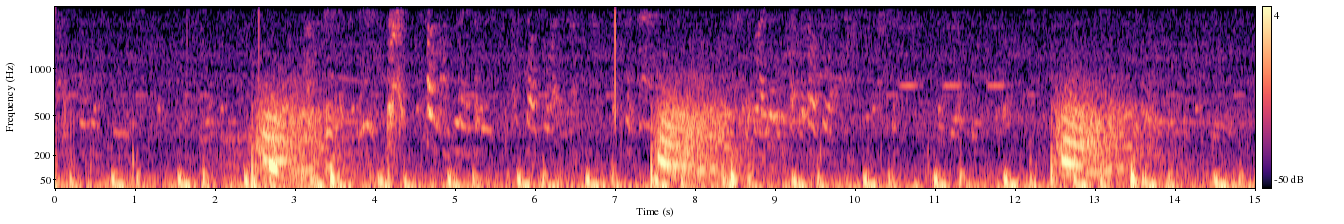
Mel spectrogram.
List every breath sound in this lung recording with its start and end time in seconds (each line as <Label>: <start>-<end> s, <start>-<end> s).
Inhalation: 2.37-3.87 s, 7.39-8.72 s, 12.43-13.74 s
Wheeze: 2.37-3.10 s, 7.39-8.09 s, 12.43-13.15 s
